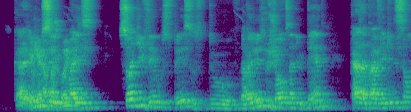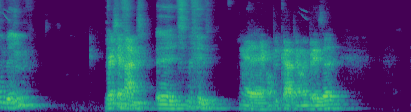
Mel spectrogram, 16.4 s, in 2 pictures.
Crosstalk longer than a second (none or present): present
